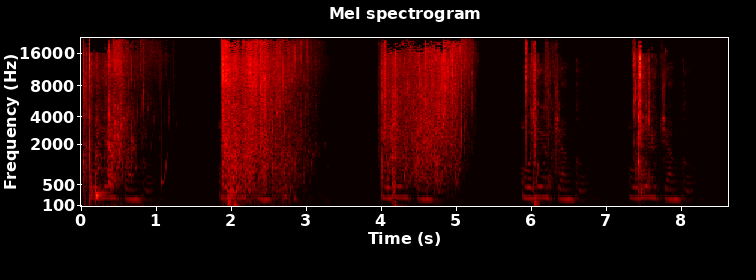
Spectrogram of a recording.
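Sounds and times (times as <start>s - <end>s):
water splash: 0.0s - 1.2s, 1.9s - 3.2s, 4.0s - 5.2s.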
